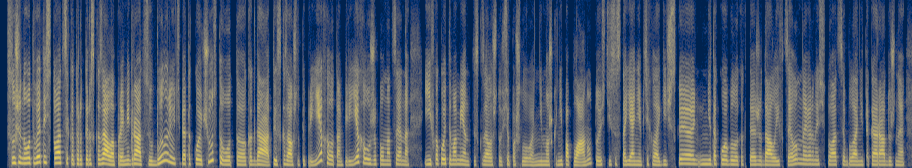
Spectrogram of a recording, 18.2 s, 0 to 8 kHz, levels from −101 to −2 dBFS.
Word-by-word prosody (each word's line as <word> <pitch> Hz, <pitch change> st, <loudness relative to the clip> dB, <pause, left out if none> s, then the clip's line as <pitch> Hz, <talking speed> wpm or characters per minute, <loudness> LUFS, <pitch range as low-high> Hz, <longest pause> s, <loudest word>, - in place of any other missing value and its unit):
Слушай, 255 Hz, +1 st, +3 dB
ну 235 Hz, -1 st, +3 dB
вот 250 Hz, 0 st, +4 dB
в 245 Hz, -, -1 dB
этой 285 Hz, +1 st, +6 dB
ситуации, 255 Hz, -1 st, +4 dB
которую 210 Hz, -1 st, -2 dB
ты 205 Hz, -, 0 dB
рассказала 210 Hz, -2 st, +6 dB
про 180 Hz, +1 st, 0 dB
эмиграцию, 195 Hz, -2 st, +3 dB
было 290 Hz, -, +1 dB
ли 280 Hz, -, +1 dB
у 235 Hz, -, -1 dB
тебя 215 Hz, -1 st, 0 dB
такое 215 Hz, -1 st, 0 dB
чувство, 335 Hz, -, 0 dB
вот, 185 Hz, -1 st, -1 dB
э, 175 Hz, -1 st, 0 dB
когда 180 Hz, -3 st, +3 dB
ты 190 Hz, +2 st, -1 dB
сказала, 180 Hz, -2 st, +2 dB
что 175 Hz, -, -11 dB
ты 185 Hz, +1 st, -9 dB
приехала, 200 Hz, -, 0 dB
там 165 Hz, -3 st, -5 dB
переехала 225 Hz, -, 0 dB
уже 200 Hz, -2 st, -3 dB
полноценно, 185 Hz, -2 st, -3 dB, 0.3 s
и 200 Hz, +2 st, -2 dB
в -, -, -12 dB
какой-то 215 Hz, 0 st, +1 dB
момент, 195 Hz, -3 st, -1 dB
ты -, -, -12 dB
сказала, 175 Hz, -2 st, -2 dB
что 170 Hz, -, -9 dB
всё 165 Hz, +4 st, -7 dB
пошло 165 Hz, -2 st, -6 dB
немножко 170 Hz, +2 st, -6 dB
не 180 Hz, +1 st, -4 dB
по 185 Hz, 0 st, +1 dB
плану, 165 Hz, +5 st, 0 dB
то 180 Hz, -, -4 dB
есть 175 Hz, 0 st, -8 dB
и 180 Hz, -, -7 dB
состояние 175 Hz, -2 st, -1 dB
психологическое 200 Hz, +5 st, -1 dB
не 200 Hz, 0 st, -4 dB
такое 200 Hz, 0 st, 0 dB
было, 190 Hz, -1 st, -2 dB
как 185 Hz, +1 st, -13 dB
ты 180 Hz, -, -2 dB
ожидала, 180 Hz, -1 st, +1 dB
и 170 Hz, -, -3 dB
в -, -, -22 dB
целом, 200 Hz, +6 st, -2 dB
наверное, 200 Hz, -2 st, -3 dB
ситуация 185 Hz, -2 st, -3 dB
была 170 Hz, 0 st, -1 dB
не 170 Hz, 0 st, -8 dB
такая 180 Hz, 0 st, 0 dB
радужная. 170 Hz, -1 st, -2 dB
185 Hz, 205 wpm, -20 LUFS, 175-210 Hz, 0.3 s, этой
